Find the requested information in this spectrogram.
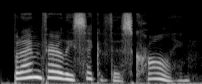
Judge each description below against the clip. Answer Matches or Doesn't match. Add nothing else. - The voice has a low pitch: Doesn't match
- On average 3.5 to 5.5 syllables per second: Doesn't match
